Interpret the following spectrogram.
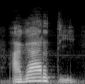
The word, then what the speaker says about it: Agartha: mongol le había contado que agartha se pronunciaba en realidad haga arte con y latina y que se asociaba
